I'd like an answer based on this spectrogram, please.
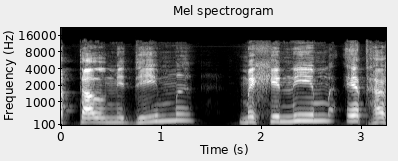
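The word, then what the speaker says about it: תלמידים: 1 и 2 им ударение на им на второе и в окончании им мы 1 и 2 им а talmidim мы махины эта h и r & b р.ф.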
